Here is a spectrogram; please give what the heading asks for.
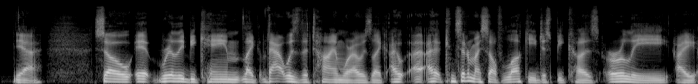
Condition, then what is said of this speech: Stuttering. Yeah, I mean, I try to, now I go on stage and it's very minimal.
